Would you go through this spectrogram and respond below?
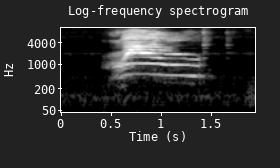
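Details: A single drawn-out kitten meow, strong and tonal, holding steady then gently falling before cutting off, about one second long.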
